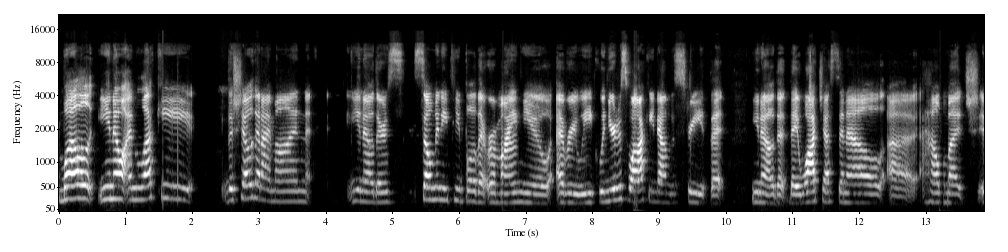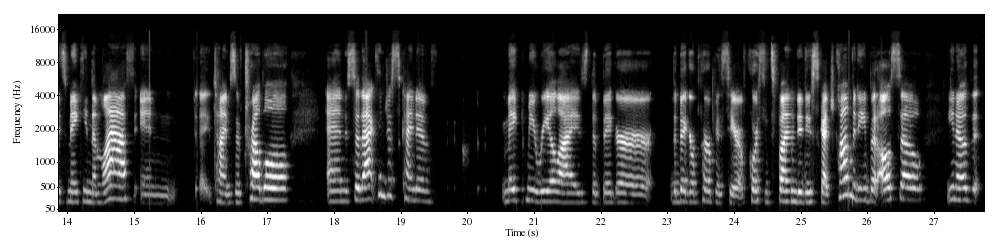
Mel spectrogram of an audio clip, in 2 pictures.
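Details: Adult woman; typical fluent speech.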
